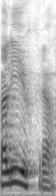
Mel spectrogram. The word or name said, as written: BALEACHDRACH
